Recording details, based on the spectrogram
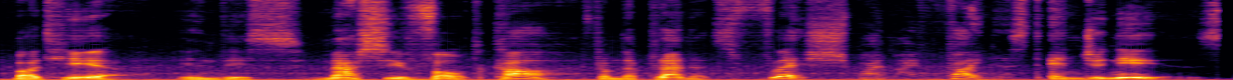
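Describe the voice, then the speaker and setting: An actor playing a grandiose, idealistic rebel leader who narrates an audio comic drama in a theatrical, deliberate way. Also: male voice, mid-range voice, sing-song, a little hiss or hum. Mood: solemn, dramatic.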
